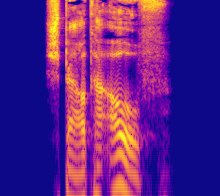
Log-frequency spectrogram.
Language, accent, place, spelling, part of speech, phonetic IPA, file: German, Germany, Berlin, sperrte auf, verb, [ˌʃpɛʁtə ˈaʊ̯f], De-sperrte auf.ogg
- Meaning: inflection of aufsperren: 1. first/third-person singular preterite 2. first/third-person singular subjunctive II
